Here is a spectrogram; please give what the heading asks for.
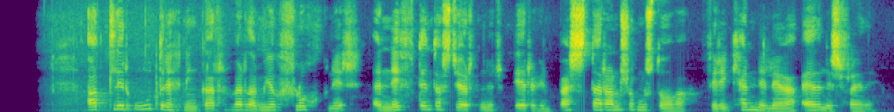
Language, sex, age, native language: Icelandic, female, 30-39, Icelandic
